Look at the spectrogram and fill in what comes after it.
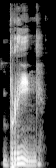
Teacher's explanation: the vowel in bring tenses and becomes bring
